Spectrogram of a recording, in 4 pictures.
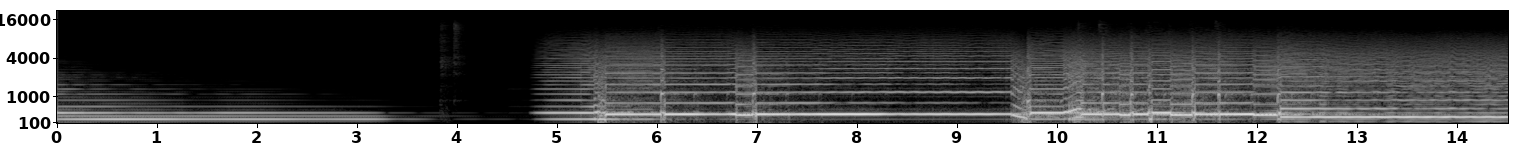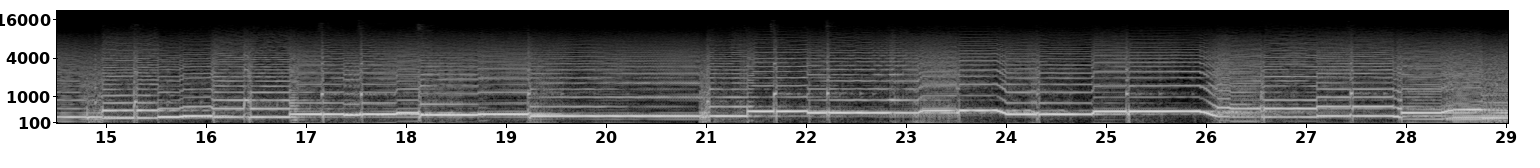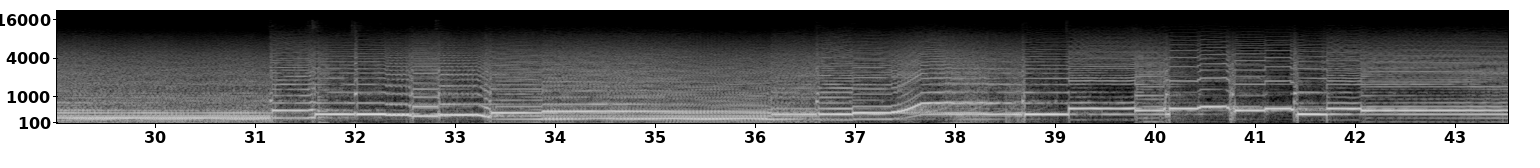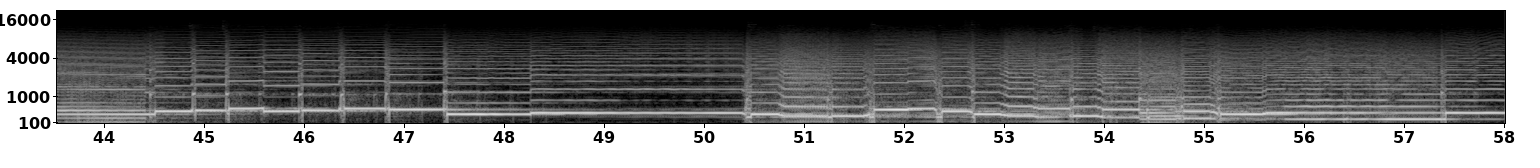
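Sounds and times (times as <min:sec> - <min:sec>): electric guitar solo with delay: 0:00.0 - 0:03.4, 0:04.8 - 0:58.0.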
